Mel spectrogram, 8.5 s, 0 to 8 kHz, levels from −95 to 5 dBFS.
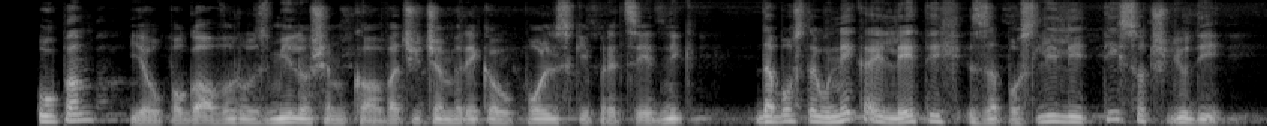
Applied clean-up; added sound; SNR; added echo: none; none; none; reverberation time 1.5 s.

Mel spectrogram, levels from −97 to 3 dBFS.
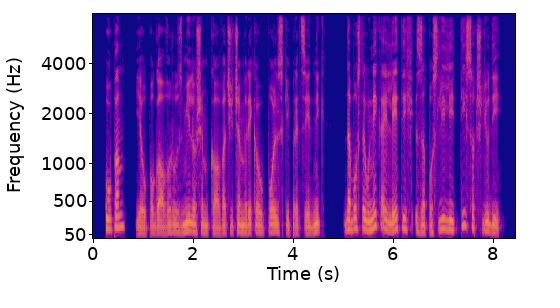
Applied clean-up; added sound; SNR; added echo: none; none; none; none.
